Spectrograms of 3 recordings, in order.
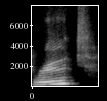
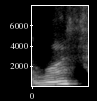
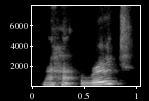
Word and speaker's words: Ruth: dogish at the end the same thing with root uh ruth root is really her name but there's no doggish so we transliterate it as ruth with a th there are other names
